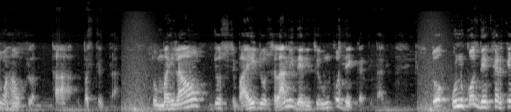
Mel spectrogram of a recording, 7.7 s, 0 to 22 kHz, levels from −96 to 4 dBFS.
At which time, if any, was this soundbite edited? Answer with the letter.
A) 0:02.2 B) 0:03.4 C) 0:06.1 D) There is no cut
C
